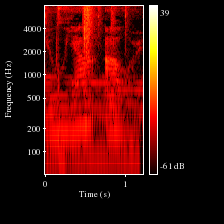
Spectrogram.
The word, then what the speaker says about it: UYAOWL: 그냥 대문자 유로 하고 유야 아울 이렇게 해서 제 애칭과 부엉이의 합성어입니다. 유야 아울을 처음 들으시면 유아 아울, 유아울, 유야올, 여울 이렇게 다양하게 발음을 해주시는데요. 제가 만든 합성어이고 발음은 유야 아울입니다.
